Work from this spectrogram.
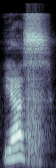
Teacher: سین سیٹی والا حروف ہے، سین کے اوپر جزم ہے، جزم والا حرف ہمیشہ پہلے والے حرف کے ساتھ ملا کر ادا کیا جاتا ہے اور ایک بار ادا کیا جاتا ہے اور بغیر کھینچے ادا کیا جاتا ہے۔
